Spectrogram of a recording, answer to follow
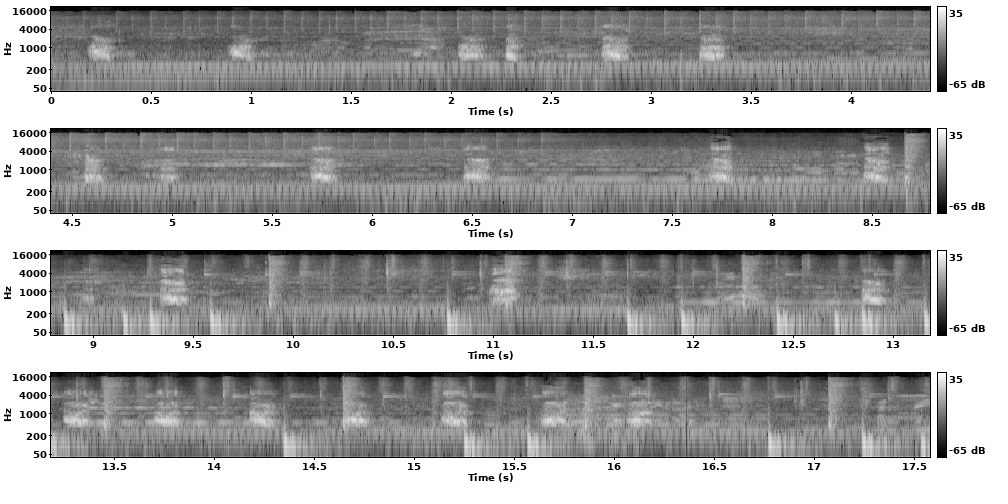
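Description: A dog barking repeatedly in short barks, about one a second at first and coming faster in the second half, over background music with a steady held tone.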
